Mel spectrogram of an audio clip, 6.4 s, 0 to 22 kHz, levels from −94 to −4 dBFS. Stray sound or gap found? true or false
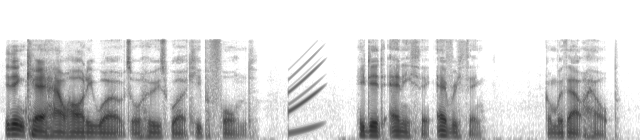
true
